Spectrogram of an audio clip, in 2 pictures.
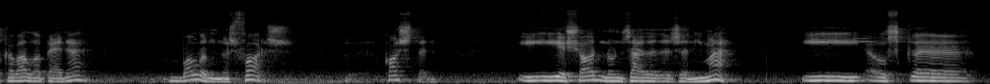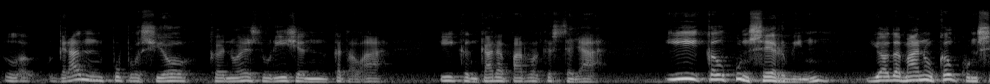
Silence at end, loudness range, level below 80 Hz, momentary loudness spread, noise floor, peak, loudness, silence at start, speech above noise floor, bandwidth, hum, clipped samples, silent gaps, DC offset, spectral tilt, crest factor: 0 s; 9 LU; -62 dBFS; 18 LU; -53 dBFS; -10 dBFS; -27 LUFS; 0 s; 27 dB; 13.5 kHz; none; under 0.1%; none; under 0.1%; -6 dB/octave; 18 dB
